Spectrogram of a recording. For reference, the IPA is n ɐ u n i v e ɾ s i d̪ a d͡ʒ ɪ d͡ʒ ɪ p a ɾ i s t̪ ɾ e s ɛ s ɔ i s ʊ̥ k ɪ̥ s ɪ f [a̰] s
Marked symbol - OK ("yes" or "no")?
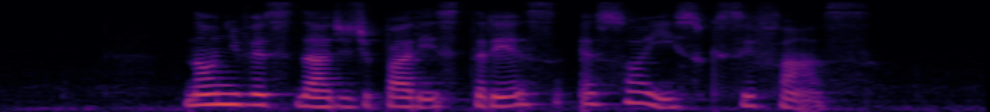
yes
